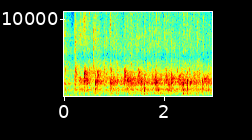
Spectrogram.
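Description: Steady audience applause for a worship team after their performance fills the space, a dense wash of many hands clapping at once, moderately loud and sustained throughout with no voices standing out.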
